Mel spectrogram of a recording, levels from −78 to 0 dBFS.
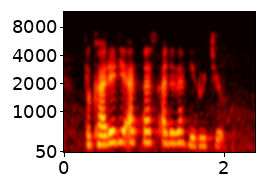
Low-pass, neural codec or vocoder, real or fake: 7.2 kHz; codec, 16 kHz, 4 kbps, FunCodec, trained on Chinese and English, 50 frames a second; fake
